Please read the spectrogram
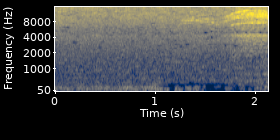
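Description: Near silence: faint low room hum, with one soft swish of a paintbrush on paper near the end.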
